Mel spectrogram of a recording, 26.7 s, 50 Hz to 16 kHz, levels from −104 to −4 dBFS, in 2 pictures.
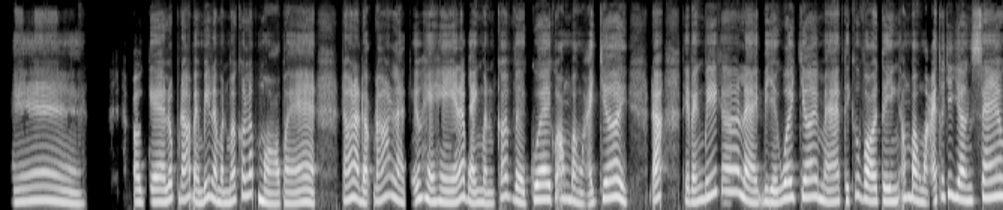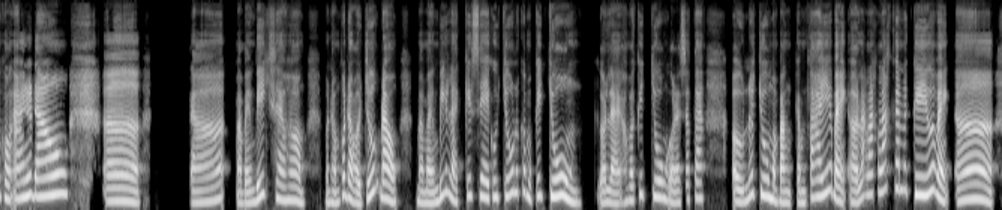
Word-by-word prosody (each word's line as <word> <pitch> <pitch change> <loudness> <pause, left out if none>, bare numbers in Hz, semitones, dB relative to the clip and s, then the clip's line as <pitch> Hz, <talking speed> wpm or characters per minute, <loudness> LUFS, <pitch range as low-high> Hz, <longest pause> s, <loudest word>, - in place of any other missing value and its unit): À, 205 - -9 1.5
ô 210 0 -2
kê. 210 -1 +2
Lúc 255 +2 -1
đó 245 +2 0
bạn 200 - -1
biết 250 +7 0
là 250 - +2
mình 195 -3 -1
mới 225 +4 0
có 315 - -4
lớp 340 -2 -3
1 180 -6 +1
à. 195 +2 0 0.4
Đó 245 +3 0
là 270 - +3
đợt 195 0 0
đó 260 +8 -3
là, 240 -9 -1
kiểu, 250 - +1
hè 250 -7 +1
hè 205 -1 +1
đó 285 +3 +2
bạn, 200 -4 0
mình 185 -1 -2
có 300 +10 -3
về 230 -9 0
quê 250 +5 +3
của - - -4
ông 255 0 0
bà 230 - 0
ngoại 185 -2 -3
chơi. 270 +2 +2 0.3
Đó, - - +4 0.3
thì 220 - -3
bạn 215 +4 0
biết 345 +8 0
á 385 -2 0
là 235 -9 +3
vì 215 -1 -1
về 195 - +2
quê 275 +2 +4
chơi 290 +1 0
mà, 220 -4 0
thì 225 - -3
cứ 320 +7 -7
vòi 240 -5 +3
tiền 220 0 +1
ông 275 +2 -2
bà 250 - +3
ngoại 205 0 0
thôi 300 - -3
chứ 340 - -1
giờ 260 -6 +3
sao, 285 +5 +1
còn 255 -4 -1
ai 265 +2 +3
nữa 320 +2 +4
đâu. 320 +3 +5 0.5
Ờ, 220 -2 +3 0.7
đó, 210 +6 -1 0.2
mà 190 - -3
bạn 185 +2 -2
biết 310 +8 +1
sao 255 -4 -2
hông? 230 -3 0 0.3
Mình 195 - -5
hổng 190 - -3
có 325 - -2
đòi 250 - +2
trước 290 - -1
đâu, 250 -6 +5 0.3
mà 195 - -3
bạn 190 +1 0
biết 335 +6 -1
là 255 - 0
cái 310 - -4
xe 300 -3 -1
của 290 +2 -2
chú 320 +4 -1
nó 370 - -3
có 375 - -3
một 285 - -2
cái 310 0 -3
chuông, 295 -10 +3 0.3
gọi 195 - -1
là, 195 -2 +1
hông - - -8
phải 235 - -3
cái 330 - -6
chuông 285 -4 0
gọi 195 -5 -1
là 195 - -2
sao 255 +6 -9
ta? 275 -1 -2 0.4
Ừ, 205 - +2
nó 320 +6 -1
chuông 310 -5 +2
mà 245 - +3
bằng 195 -2 +1
cầm 195 -1 -3
tay 295 - +1
á 405 - -1
bạn, 225 -5 +4
ờ, 200 -1 0
lắc, 275 +10 -2
lắc, 340 +2 -2
lắc 390 +3 0
á, 435 - +1
nó 410 - -5
kêu 330 +1 +4
á 400 - +2
bạn. 245 -7 +5
Ờ, 240 0 +4
245 Hz, 255 wpm, -21 LUFS, 205-295 Hz, 1.5 s, đâu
